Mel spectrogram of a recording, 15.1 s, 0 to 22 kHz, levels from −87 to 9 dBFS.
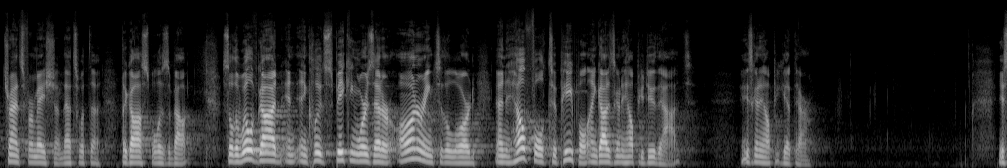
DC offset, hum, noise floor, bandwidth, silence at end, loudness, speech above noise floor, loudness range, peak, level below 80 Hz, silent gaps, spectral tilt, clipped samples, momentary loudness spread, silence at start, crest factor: under 0.1%; none; -73 dBFS; 12.5 kHz; 0 s; -20 LUFS; 53 dB; 15 LU; 0 dBFS; -70 dBFS; none; -6 dB/octave; under 0.1%; 15 LU; 0.1 s; 20 dB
